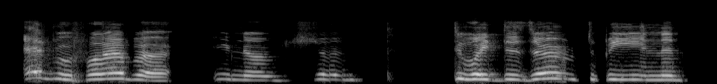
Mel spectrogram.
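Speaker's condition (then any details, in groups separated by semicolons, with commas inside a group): Cerebral palsy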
